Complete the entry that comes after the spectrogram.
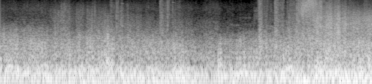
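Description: Gunfire in the video game STALKER, with dense rumbling bursts and sharp cracks over a steady, noisy din, loud and continuous for the whole stretch.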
